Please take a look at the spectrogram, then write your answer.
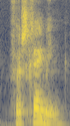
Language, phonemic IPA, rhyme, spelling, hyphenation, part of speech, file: Dutch, /vərˈsxɛi̯.nɪŋ/, -ɛi̯nɪŋ, verschijning, ver‧schij‧ning, noun, Nl-verschijning.ogg
- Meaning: 1. appearance, act of appearing 2. appearance, likeness, how something appears on the outside 3. appearance, apparition, phenomenon 4. publication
